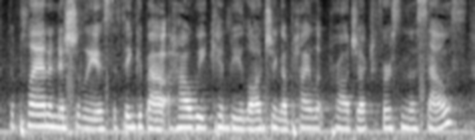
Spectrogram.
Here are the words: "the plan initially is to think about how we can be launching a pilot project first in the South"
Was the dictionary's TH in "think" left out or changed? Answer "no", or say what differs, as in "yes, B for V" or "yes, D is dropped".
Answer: no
